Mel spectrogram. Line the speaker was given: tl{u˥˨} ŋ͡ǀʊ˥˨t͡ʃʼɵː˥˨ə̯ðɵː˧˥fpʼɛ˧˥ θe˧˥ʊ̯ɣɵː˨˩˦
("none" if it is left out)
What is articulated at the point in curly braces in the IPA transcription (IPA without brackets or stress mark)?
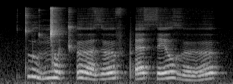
u˥˨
